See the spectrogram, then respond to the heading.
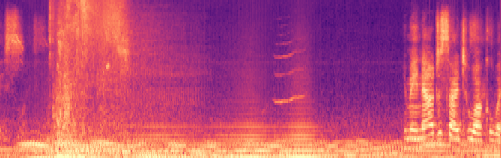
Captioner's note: air whooshing; electricity fizzing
